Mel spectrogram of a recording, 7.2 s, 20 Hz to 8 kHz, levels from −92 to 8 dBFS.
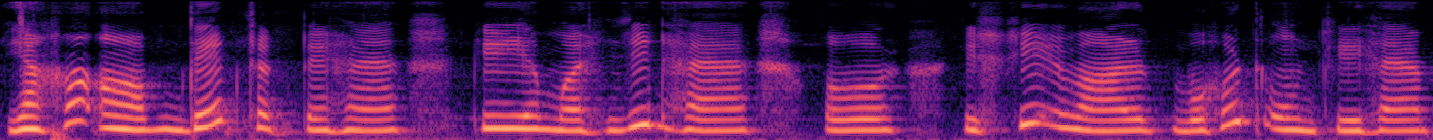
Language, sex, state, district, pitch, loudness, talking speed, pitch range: Hindi, female, Gujarat, Gandhinagar, 235 Hz, -15 LUFS, 125 wpm, 225-270 Hz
